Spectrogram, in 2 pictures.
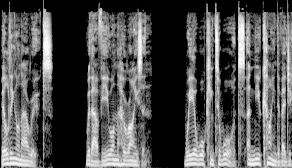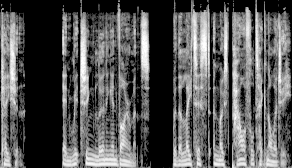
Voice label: narración inglés UK

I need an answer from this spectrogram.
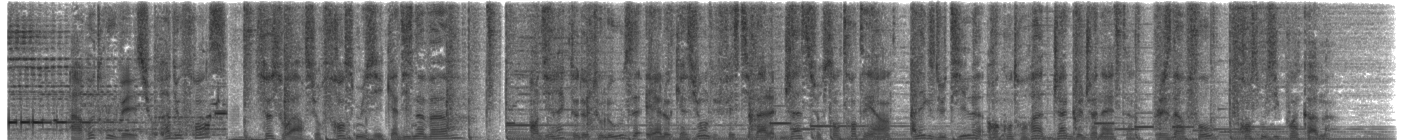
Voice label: comercial francés

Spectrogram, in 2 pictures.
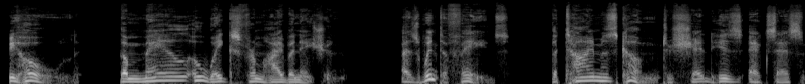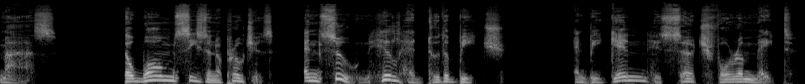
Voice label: narracion inglés USA

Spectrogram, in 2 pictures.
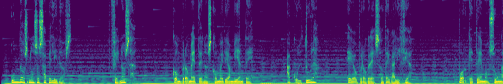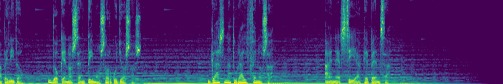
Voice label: comercial gallego

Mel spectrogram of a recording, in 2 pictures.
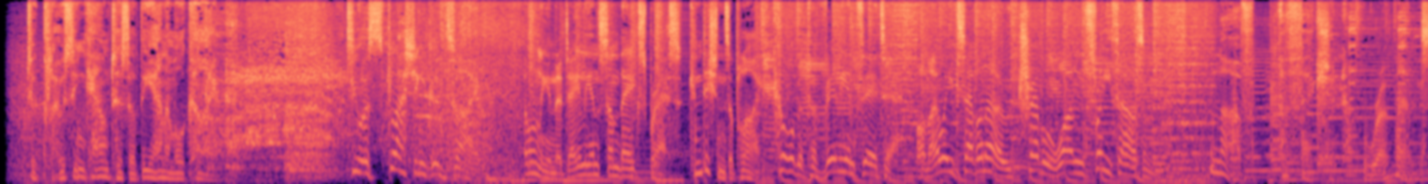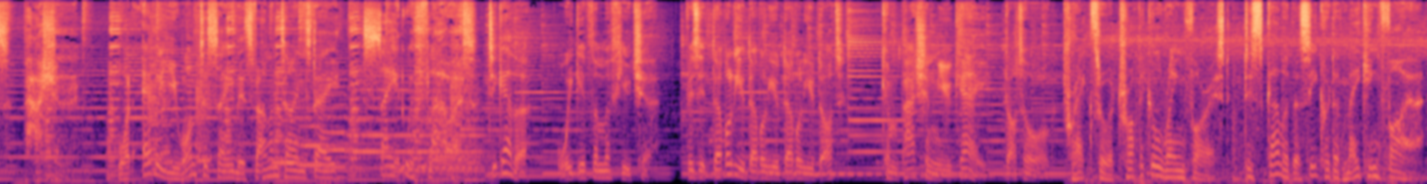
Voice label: comercial inglés UK

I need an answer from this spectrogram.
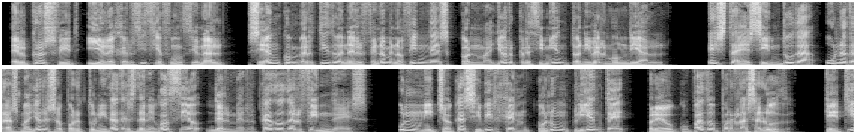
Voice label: narración

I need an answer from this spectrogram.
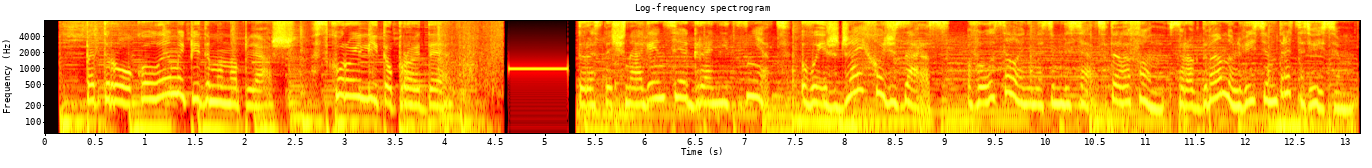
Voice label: comercial ucraniano

